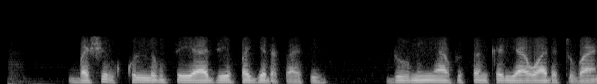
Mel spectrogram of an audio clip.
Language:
Hausa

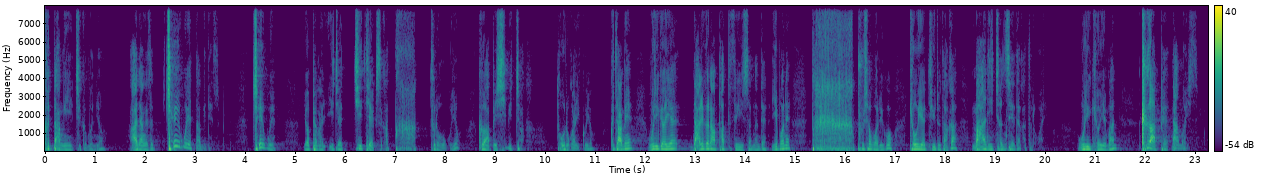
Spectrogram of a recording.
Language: Korean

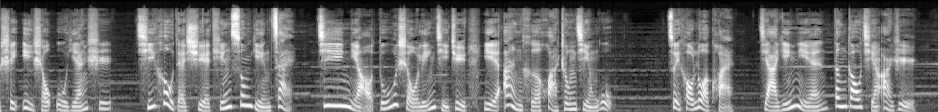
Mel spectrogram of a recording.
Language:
Chinese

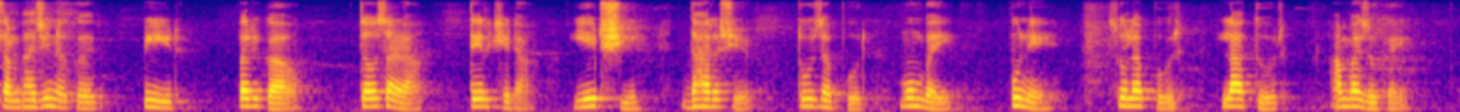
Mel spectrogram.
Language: Marathi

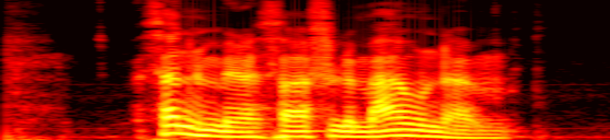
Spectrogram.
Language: Kabyle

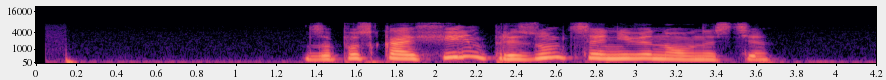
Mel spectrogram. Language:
Russian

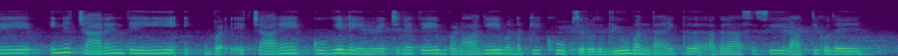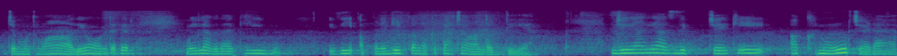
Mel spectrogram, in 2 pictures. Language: Dogri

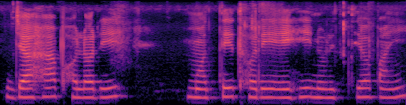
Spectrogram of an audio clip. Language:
Odia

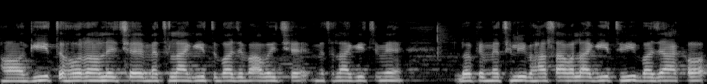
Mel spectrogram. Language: Maithili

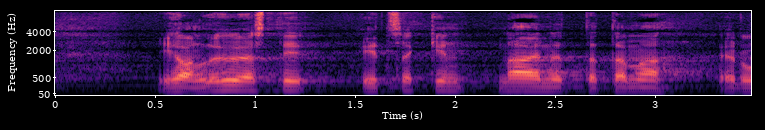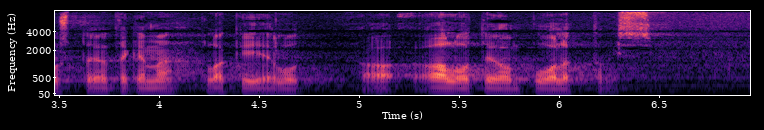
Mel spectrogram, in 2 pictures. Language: Finnish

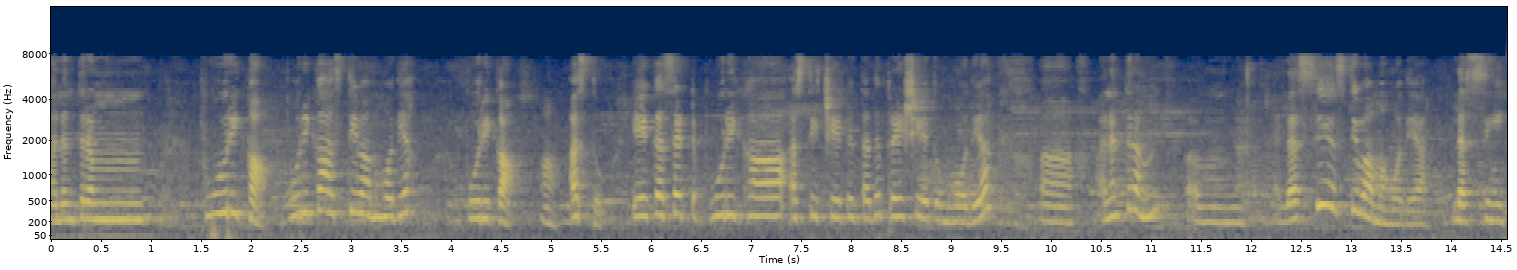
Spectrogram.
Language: Sanskrit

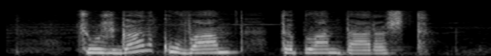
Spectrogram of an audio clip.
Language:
Mari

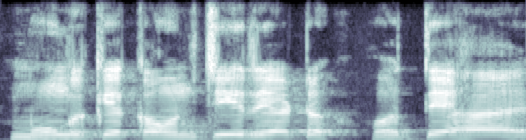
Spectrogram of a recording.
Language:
Magahi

